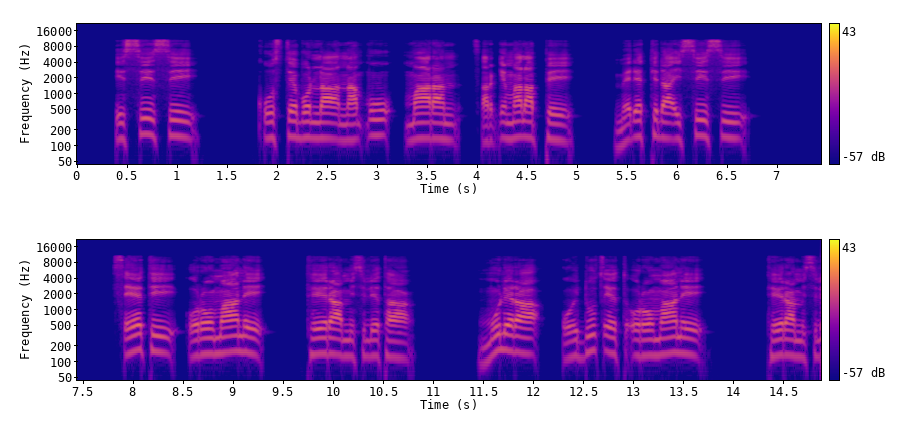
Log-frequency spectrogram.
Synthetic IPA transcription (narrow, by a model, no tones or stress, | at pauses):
ʔɪsːɪːsːɪ | kʼʊst̪ɛbɔlːɐnɐmːʊmaːɾɐnt͡sʼɐɾkʼːɪmɐlɐpːɛ | mɛɗɛt̪ːɪd̪ɐɪsːɪːsːɪ | t͡sʼe̞ːt̪ɪɔɾomaːnɛ | t̪e̞ːɾɐmɪsɪlɛt̪ɐ | mʊlɛɾɐ | ɔjd̪ːʊt͡sʼe̞ːt̪ɔɾoːmaːnɛ | t̪e̞ːɾɐmɪsɪl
